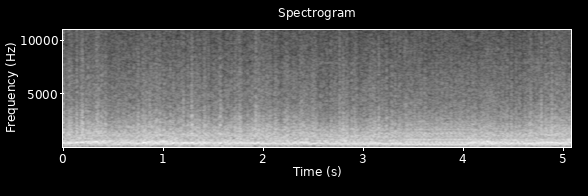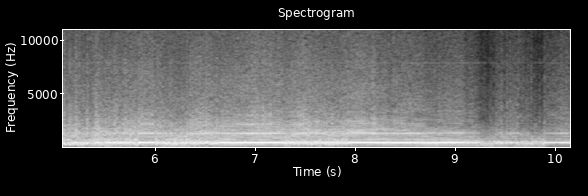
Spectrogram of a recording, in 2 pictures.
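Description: Loud, dense electronic music with a rumbling, engine-like drone; about halfway through a single high held note settles in over it and fades near the end.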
